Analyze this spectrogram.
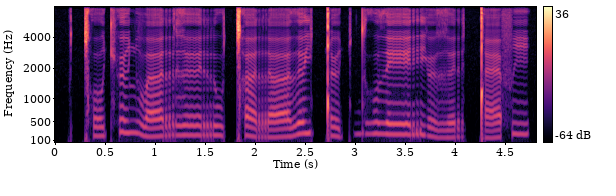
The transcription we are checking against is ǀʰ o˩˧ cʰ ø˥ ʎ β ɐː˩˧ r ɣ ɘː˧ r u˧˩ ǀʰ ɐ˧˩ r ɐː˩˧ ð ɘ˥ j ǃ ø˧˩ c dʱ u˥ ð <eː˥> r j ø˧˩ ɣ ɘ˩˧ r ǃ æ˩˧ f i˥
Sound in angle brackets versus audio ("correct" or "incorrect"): correct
